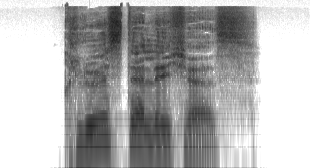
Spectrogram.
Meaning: strong/mixed nominative/accusative neuter singular of klösterlich
- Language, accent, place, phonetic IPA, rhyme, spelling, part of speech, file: German, Germany, Berlin, [ˈkløːstɐlɪçəs], -øːstɐlɪçəs, klösterliches, adjective, De-klösterliches.ogg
